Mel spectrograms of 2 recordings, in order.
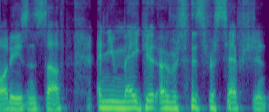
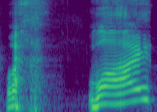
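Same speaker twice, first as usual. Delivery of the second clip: high, defensive robot voice; protest, pitched well up; indignant robot voice; 6 semitones higher, slower than usual. Acted. Thoven voiced by GM.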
